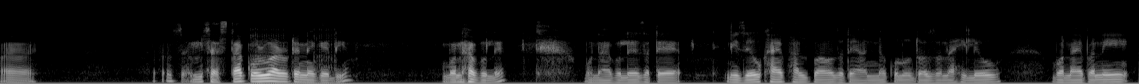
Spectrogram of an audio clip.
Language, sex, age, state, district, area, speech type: Assamese, male, 30-45, Assam, Sivasagar, urban, spontaneous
